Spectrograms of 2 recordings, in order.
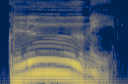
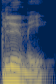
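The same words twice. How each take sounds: First: The long vowel is big and exaggerated. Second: The long vowel is small and unexaggerated. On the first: The speaker calls it right. "make your sounds big" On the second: The speaker calls it wrong. "don't say gloomy"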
